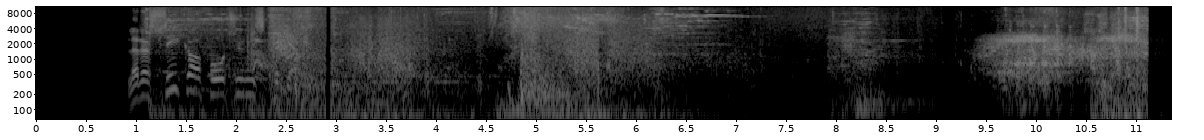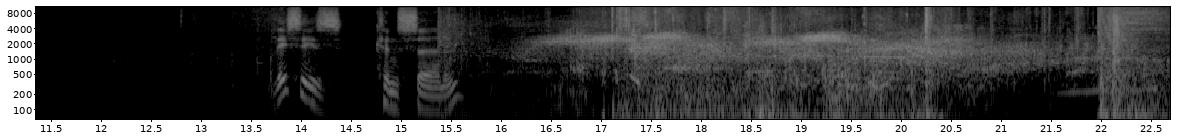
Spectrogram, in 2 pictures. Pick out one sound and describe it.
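Spells crackle and whoosh in bursts.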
